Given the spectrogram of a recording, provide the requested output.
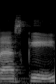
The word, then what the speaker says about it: ASCII: The full form of ASCII is American Standard Code for Information Interchange. It is ASCII, and we pronounce as ASCII.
